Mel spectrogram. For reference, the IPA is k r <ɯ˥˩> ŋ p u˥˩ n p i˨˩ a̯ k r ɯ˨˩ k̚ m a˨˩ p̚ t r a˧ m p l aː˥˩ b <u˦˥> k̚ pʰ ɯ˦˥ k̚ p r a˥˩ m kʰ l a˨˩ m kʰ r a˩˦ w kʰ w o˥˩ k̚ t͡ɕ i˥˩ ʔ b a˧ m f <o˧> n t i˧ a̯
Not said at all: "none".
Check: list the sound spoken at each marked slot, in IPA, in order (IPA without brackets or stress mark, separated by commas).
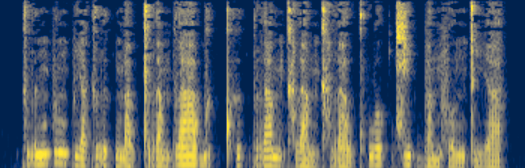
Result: ɯ˦˥, ɯ˦˥, o˨˩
